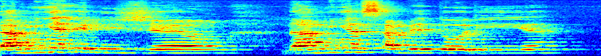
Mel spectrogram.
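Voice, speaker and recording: With audible room echo, a woman speaks at a very slow pace in a high pitch. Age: 60s. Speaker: Afro-Brazilian religious priestess. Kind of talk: interview. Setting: at her temple.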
